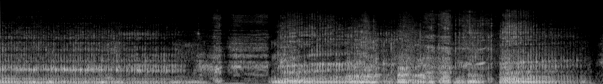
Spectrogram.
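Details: Tiger giving a deep, rumbling roar with strong low harmonics, held in long rough stretches broken by short pauses near two and five seconds.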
